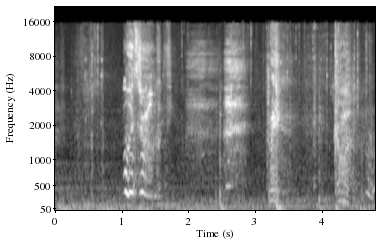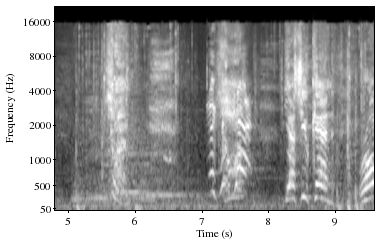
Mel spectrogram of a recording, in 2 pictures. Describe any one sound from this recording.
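A man urges someone on with quick, breathless words nearby.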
